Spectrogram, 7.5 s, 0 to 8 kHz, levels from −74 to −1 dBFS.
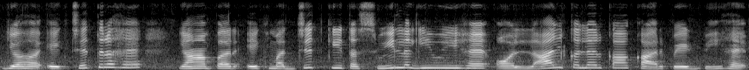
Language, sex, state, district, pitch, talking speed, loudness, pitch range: Hindi, female, Madhya Pradesh, Dhar, 255 Hz, 160 wpm, -18 LUFS, 225-305 Hz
